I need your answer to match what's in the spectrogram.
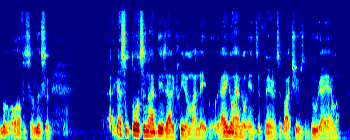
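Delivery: very calm, even speech. Showing how to speak to a police officer: speaking very calmly. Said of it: "Speak very calmly".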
